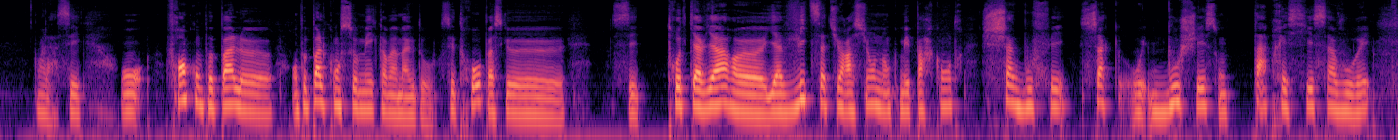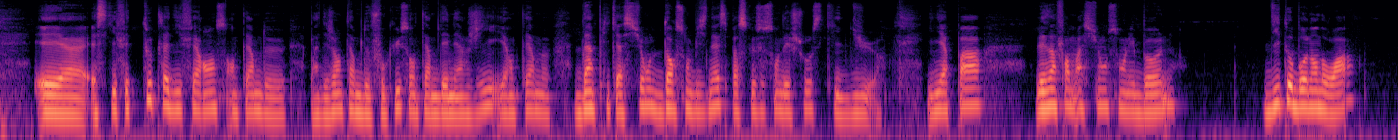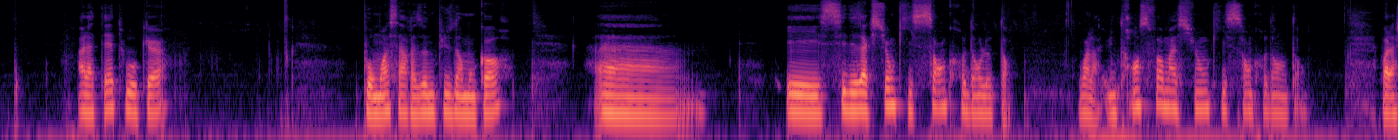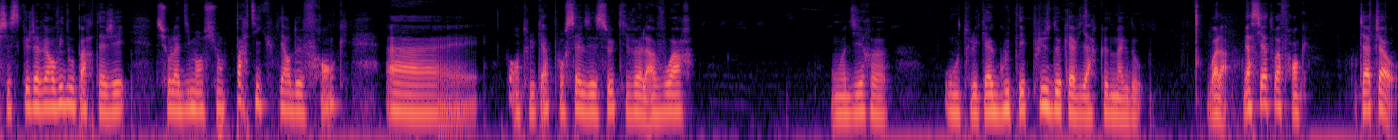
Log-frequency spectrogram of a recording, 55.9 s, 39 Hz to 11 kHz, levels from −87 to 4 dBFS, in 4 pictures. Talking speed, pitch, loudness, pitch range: 180 wpm, 130 Hz, -26 LUFS, 120-145 Hz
